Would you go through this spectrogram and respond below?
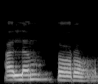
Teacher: تو علم حمزہ حلقی ہے، لم میم ساکن کے بعد تو آ رہا ہے تو اظہار شفوی ہوگا. علم تر، را کو ہیوی پڑھیں گے کیونکہ زبر کے ساتھ ہے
